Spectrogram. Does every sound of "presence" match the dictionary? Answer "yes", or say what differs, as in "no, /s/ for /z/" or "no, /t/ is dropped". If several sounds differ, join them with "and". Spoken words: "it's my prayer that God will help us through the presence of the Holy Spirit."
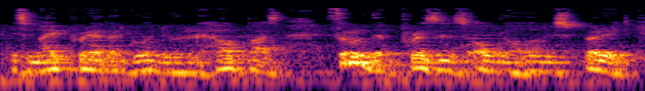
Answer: yes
